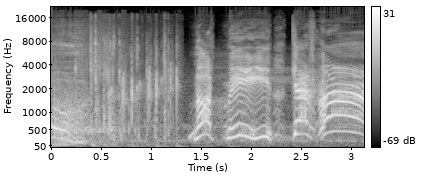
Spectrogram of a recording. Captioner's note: grunting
